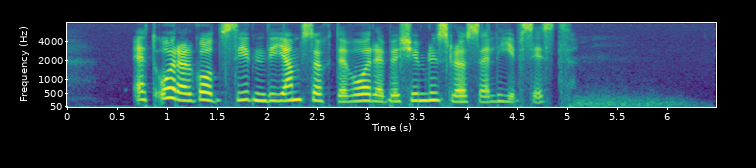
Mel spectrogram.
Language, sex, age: Norwegian, female, 34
